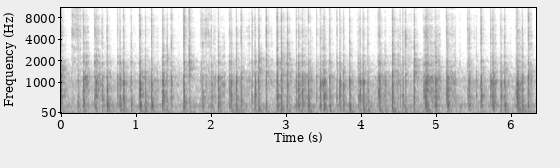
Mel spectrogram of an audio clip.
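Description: Long nails tap rapidly on the plastic side of a brown plastic hydrogen peroxide bottle lying sideways, about forty quick taps in a fast, uneven stream. Each tap is a short, hollow click centered around 1.2 kHz that dies away almost instantly, with little low rumble.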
